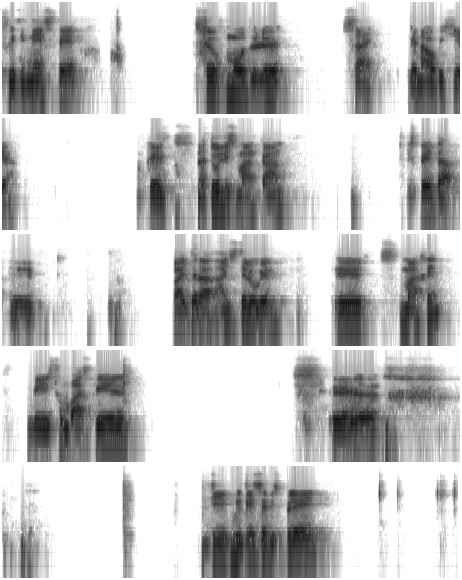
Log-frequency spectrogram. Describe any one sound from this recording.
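A young man speaks calmly and clearly, close by, pausing between phrases.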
